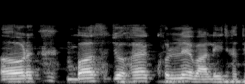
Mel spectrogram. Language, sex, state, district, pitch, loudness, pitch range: Maithili, male, Bihar, Supaul, 145 Hz, -16 LUFS, 125-150 Hz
